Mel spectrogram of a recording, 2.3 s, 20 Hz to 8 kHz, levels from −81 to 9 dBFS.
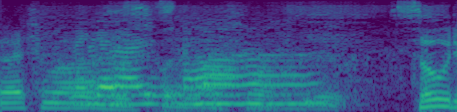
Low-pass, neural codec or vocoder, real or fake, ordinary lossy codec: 7.2 kHz; none; real; Opus, 16 kbps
